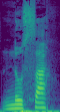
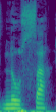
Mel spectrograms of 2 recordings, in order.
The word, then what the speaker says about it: Nosa: No, my name is not actually Nosa. Nosa. Wait, it's Nosa. – Okay, well... – So that's the real pronunciation. – Where does the accent that's Nosa. You know how O is different from A? – Accent, yeah, and their phonetic.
